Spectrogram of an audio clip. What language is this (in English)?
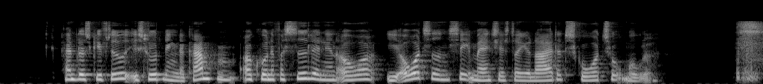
Danish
